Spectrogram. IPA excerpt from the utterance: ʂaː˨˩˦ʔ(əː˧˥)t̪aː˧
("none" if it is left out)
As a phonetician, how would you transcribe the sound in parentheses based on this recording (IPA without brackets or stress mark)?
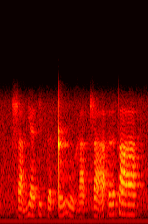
əː˧˥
